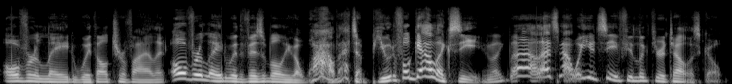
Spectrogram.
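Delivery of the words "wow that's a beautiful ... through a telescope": ordinary talk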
